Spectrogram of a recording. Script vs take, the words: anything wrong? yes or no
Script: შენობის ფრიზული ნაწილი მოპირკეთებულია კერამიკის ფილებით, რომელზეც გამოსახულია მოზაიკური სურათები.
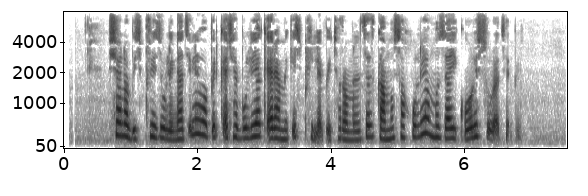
no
